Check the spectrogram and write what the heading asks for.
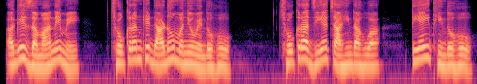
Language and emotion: Sindhi, neutral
